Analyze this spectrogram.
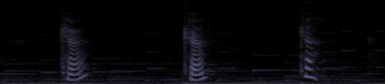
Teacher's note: the sound is actually being made when you release the tongue it drops off the pallet and allows the air to pass through for our RS air we do not want that release we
